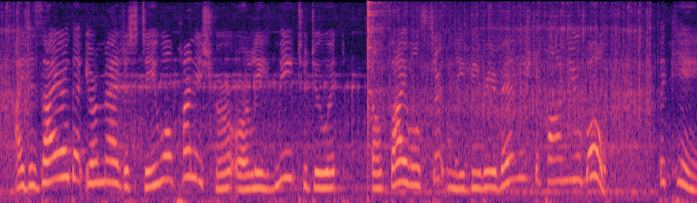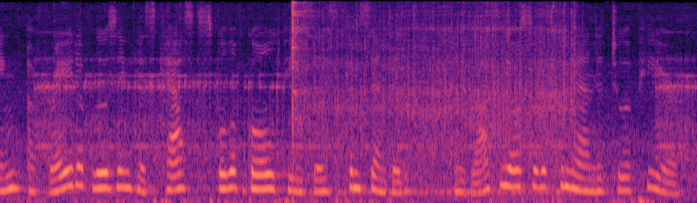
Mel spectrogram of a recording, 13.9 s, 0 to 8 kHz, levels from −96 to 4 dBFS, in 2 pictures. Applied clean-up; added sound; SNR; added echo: none; Glass; 13 dB; reverberation time 0.3 s.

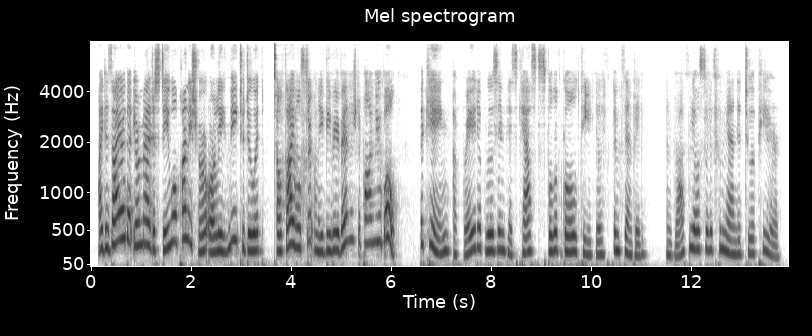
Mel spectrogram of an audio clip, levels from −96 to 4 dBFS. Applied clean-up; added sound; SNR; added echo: neural mask model DeepFilterNet 3.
